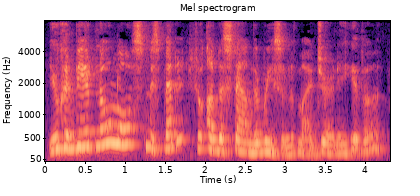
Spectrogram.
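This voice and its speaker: A woman's voice: fairly high pitch, big pitch swings, brisk, pitched above the performer's own voice. Woman voicing imperious Lady Catherine, dramatically swooping. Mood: indignant, haughty. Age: older. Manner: haughty, emphatic, commanding declamation. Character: imperious, indignant older aristocratic lady, haughty aunt. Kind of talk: dramatised classic novel audiobook.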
